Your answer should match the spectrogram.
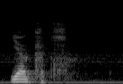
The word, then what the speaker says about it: jökull: But when two L are overlapped, it has a unique pronunciation, like the tongue ringing in the back of the mouth. So, for example, Jökull, which means glacier.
